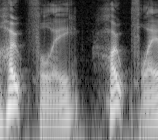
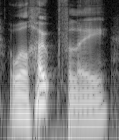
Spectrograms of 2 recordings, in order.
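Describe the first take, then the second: First: Slipping into a Northern accent; Northern English accent. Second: Said in the usual way. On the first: Real, not acted. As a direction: say it with accidental Northern vowels. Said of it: "I went into Northern". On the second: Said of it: "I don't know why I went into Northern".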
